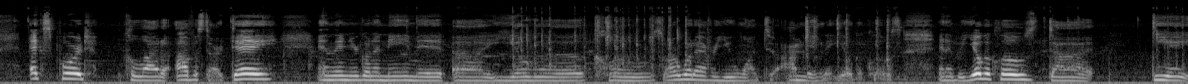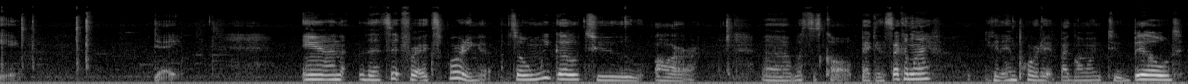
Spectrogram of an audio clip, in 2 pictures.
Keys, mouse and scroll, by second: 15.0 Return.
